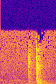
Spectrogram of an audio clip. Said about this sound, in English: Close the door.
